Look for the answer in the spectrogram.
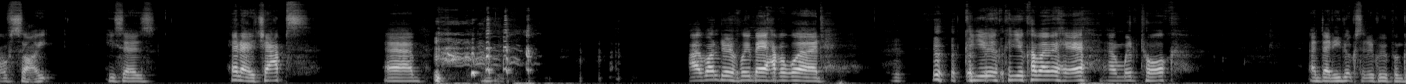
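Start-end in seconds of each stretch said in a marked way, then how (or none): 2.2-11.8 louder, higher, politely well-spoken; eloquent goblin speaker. Acted. Krill asks the goblins for a word, loud and eloquent. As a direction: address them like a courteous, eloquent gentleman. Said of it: "Krill speaks Goblin very, very well, very eloquently".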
